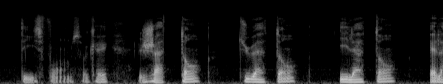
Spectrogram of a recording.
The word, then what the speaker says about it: j'attends: So the first form will be j'attends, j'attends, okay? You get D and S, well, basically you don't pronounce them, okay? And then you get only the sound attends, nasal here, en, j'attends, okay?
